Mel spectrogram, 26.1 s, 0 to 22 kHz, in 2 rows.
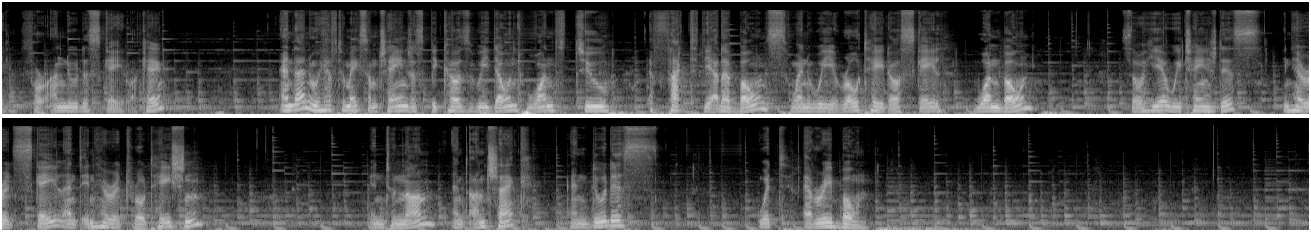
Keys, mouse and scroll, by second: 0.6 click, 7.2 click, 11.5 click, 11.9 s, 12.6 click, 13.7-16.9 drag, 19.2 click, 19.9-24.3 drag, 25.4 s.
